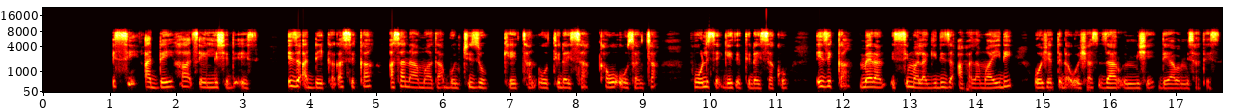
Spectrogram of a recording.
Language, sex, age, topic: Gamo, male, 25-35, government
